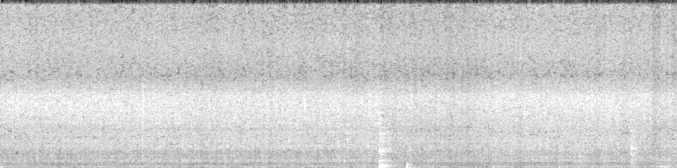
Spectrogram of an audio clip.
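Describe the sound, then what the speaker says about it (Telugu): Fresh washed coriander leaves, stems removed, frying on low heat in a pan for chutney, with a steady hiss of sizzling throughout and a couple of brief scrapes of stirring, close and fairly loud, no talking. "ఇప్పుడు కొత్తిమీర వేయించుకోవాలి"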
